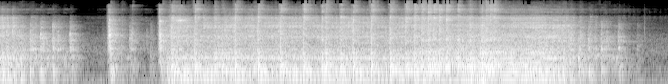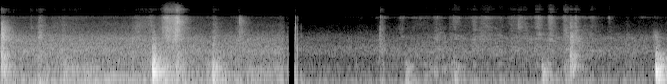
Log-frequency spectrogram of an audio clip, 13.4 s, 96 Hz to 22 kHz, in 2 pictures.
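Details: West Bend 580 two-stroke engine, sat for months, new starter cup, dogs and recoil spring: pulls off the starter, buzzes a few seconds then fades and dies instead of idling; owner suspects dirty reed valves.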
